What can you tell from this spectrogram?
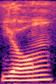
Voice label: "yong5", taiwanese Syllables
